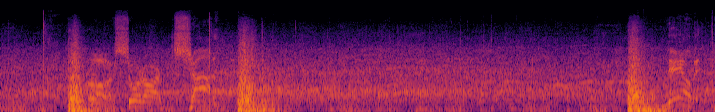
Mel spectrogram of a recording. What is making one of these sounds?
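A large crowd cheers and murmurs in an arena.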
